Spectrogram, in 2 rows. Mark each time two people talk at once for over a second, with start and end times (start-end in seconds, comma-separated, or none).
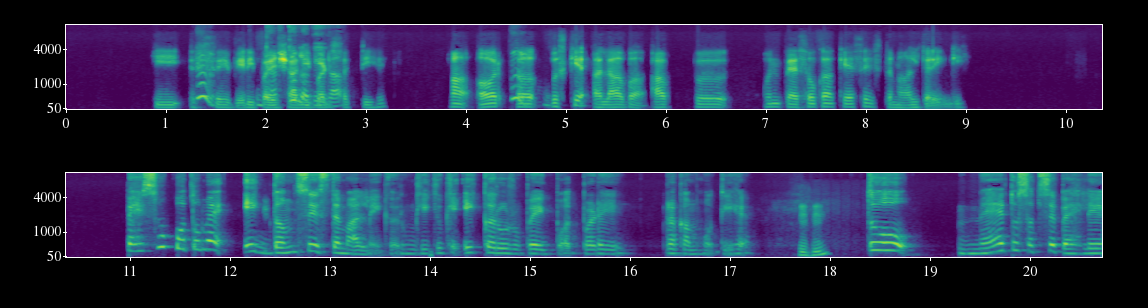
1.3-2.8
